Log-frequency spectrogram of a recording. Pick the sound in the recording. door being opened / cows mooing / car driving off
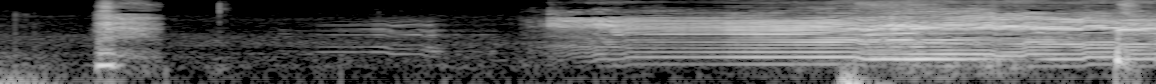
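cows mooing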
